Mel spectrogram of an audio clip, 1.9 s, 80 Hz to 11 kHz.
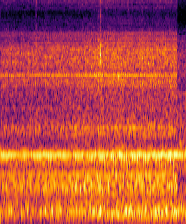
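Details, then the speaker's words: GZ Guozhi 200A multi-process MIG welder on wire test, after adding drive roller tension to stop skipping: steady even motor hum with thin constant whine, no skipping clicks; normal wire feed to the gun. "it looks like we are good to go and my wire has made it to the front of the Mig gun"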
